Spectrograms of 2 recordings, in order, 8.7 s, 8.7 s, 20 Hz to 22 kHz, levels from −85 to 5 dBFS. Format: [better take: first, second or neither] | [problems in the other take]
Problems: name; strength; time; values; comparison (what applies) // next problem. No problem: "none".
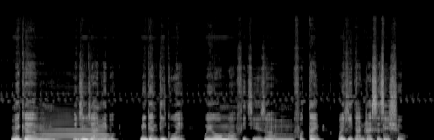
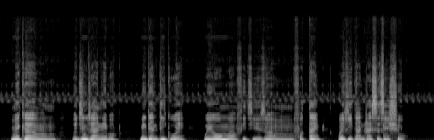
second | noise reduction (classical method Wiener filter)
